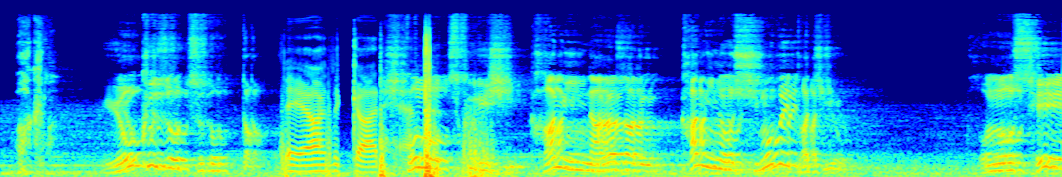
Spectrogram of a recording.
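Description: A man speaks in a deep, slow, echoing voice.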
